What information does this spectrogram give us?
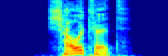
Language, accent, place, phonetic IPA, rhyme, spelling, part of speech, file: German, Germany, Berlin, [ˈʃaʊ̯tət], -aʊ̯tət, schautet, verb, De-schautet.ogg
- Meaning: inflection of schauen: 1. second-person plural preterite 2. second-person plural subjunctive II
